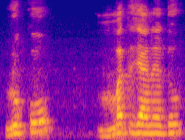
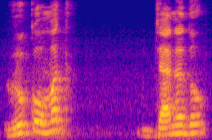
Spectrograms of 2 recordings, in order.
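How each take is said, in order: First: रुको, then a clear pause, मत जाने दो run together; pause after रुको. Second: रुको मत run together, a clear pause, then जाने दो; pause after मत. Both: Shown as a demonstration. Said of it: "कहाँ पर रुकना है".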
